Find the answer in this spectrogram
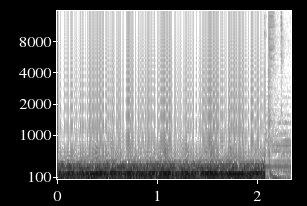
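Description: Low, steady bass drone from a logo intro's music, with nothing in the upper range.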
